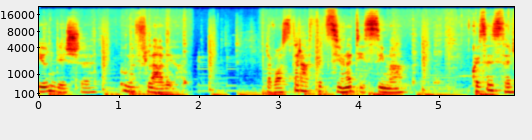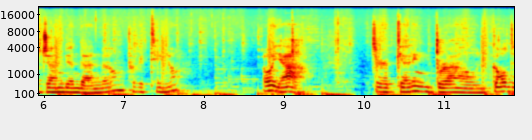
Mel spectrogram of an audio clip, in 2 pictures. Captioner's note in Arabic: يتحدث الإيطالية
